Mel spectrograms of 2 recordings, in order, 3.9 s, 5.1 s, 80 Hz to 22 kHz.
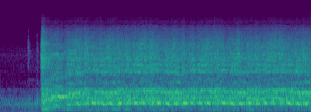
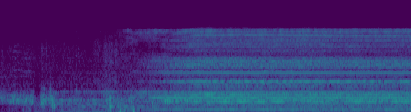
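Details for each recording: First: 1990 GMC Sierra OBS abandoned project, on a jump pack after oil pan change: steady fast starter cranking that never catches; fuel pump heard but fuel gauge shows empty tank, no fuel, one gallon added next. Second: 1990 GMC Sierra OBS abandoned project; after tightening loose starter wiring, a click then a steady, even electric whine holds without wavering as the fuel pump primes normally; starter does not yet crank.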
